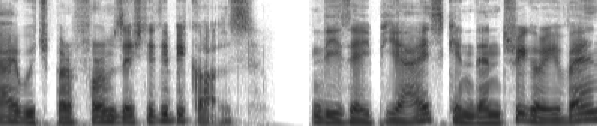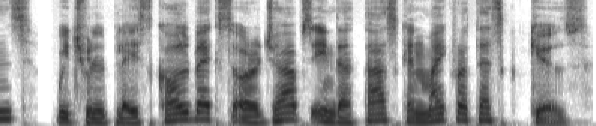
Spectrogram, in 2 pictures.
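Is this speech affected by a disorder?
No.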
